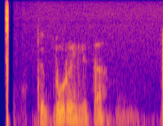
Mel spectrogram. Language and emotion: Russian, angry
